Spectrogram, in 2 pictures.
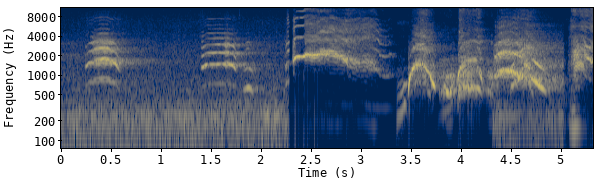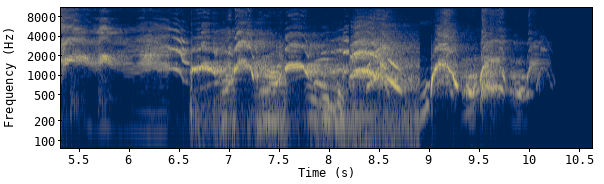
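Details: Screaming chimpanzees with a baby: a few short harmonic yelps, then a long chaotic run of loud, harsh, overlapping arched screams of rising and falling pitch, ending abruptly.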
